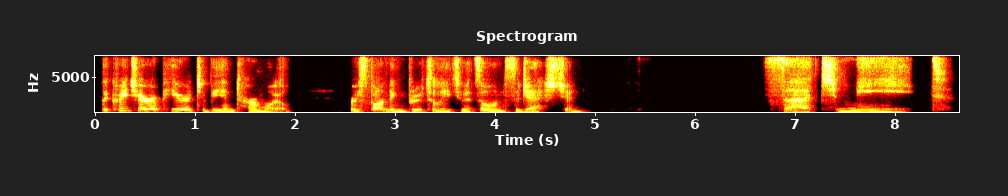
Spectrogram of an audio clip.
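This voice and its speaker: A woman reading a novel aloud in a calm, measured way. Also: mid-range voice, breathy edge. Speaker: storyteller.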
